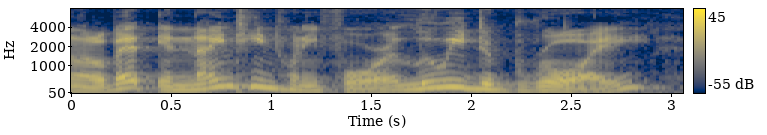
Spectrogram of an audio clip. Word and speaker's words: de Broglie: bit in 1924 louis de bruy this is how it's said uh louis de bruy as a dutch person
